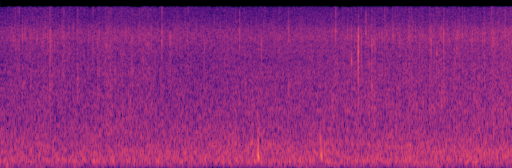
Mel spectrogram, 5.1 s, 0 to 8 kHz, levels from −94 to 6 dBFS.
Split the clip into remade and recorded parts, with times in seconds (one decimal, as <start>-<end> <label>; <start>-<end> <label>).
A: 0.0-2.7 recorded; 2.7-3.4 remade; 3.4-5.1 recorded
